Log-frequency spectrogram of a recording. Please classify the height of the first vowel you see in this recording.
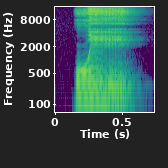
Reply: high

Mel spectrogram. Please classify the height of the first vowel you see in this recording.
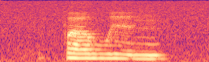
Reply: low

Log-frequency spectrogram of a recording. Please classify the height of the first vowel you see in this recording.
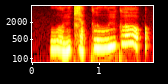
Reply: mid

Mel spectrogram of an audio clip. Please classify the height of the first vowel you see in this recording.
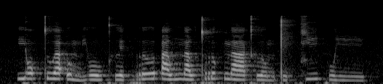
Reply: mid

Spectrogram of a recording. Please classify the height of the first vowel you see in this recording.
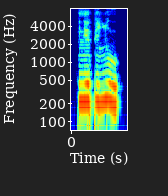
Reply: mid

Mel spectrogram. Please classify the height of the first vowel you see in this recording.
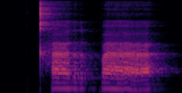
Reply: low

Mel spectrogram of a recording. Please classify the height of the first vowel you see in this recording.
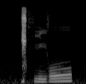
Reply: high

